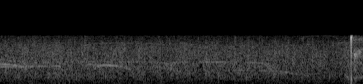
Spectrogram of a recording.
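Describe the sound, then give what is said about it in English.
An audience applauds in a steady, dense wash of clapping that holds at an even level for several seconds, somewhat muffled, with one sharp louder clap near the end. “Give a little round of applause.”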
